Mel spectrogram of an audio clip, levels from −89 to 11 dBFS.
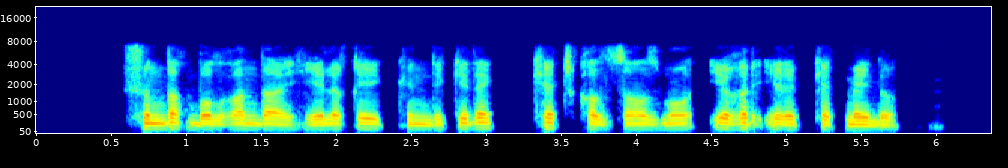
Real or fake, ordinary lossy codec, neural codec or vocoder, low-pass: real; Opus, 16 kbps; none; 7.2 kHz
